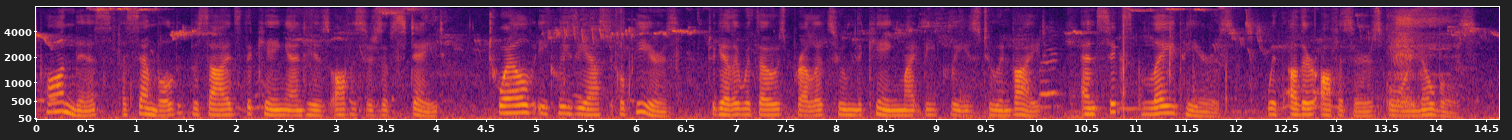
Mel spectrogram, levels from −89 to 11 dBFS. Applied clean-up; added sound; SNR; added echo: none; Bird vocalization, bird call, bird song; 8 dB; none.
